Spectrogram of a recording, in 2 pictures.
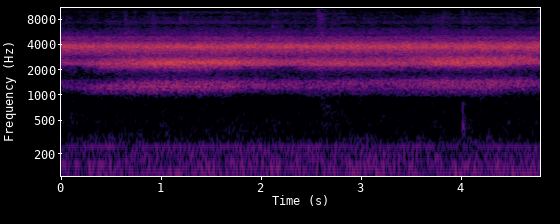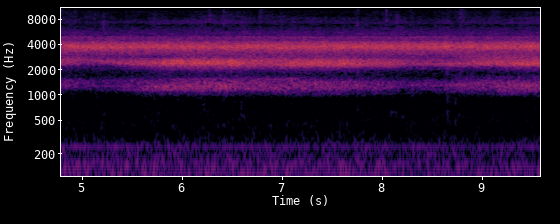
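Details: Dense chorus of frogs calling in rain, a steady layered trill holding several high bands without pause, over a constant low rumble of rain and background noise.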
